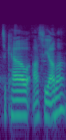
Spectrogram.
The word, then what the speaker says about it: Takao Asayama: We have Takao Asayama, that's how you say it, from Bitgirls, and they just opened their ICO.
